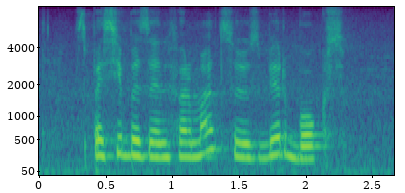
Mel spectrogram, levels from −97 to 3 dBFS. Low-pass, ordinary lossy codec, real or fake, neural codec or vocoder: none; none; real; none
